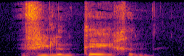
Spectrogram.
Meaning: inflection of tegenvallen: 1. plural past indicative 2. plural past subjunctive
- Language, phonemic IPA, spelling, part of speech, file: Dutch, /ˈvilə(n) ˈteɣə(n)/, vielen tegen, verb, Nl-vielen tegen.ogg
